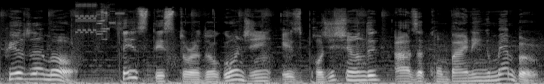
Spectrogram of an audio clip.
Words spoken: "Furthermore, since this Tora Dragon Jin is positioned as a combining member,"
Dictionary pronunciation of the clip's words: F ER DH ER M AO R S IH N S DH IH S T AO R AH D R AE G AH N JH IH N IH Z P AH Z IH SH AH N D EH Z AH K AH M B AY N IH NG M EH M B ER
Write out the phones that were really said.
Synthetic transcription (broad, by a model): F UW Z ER M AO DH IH S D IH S T AO R AH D AO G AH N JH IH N IH Z P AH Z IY SH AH N D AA Z AH K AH M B AY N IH NG M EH M B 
